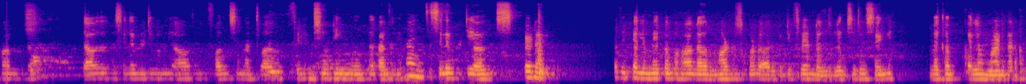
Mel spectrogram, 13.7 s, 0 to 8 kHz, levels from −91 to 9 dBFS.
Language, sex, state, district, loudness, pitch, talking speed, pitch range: Kannada, male, Karnataka, Bellary, -22 LUFS, 130 Hz, 105 wpm, 125-135 Hz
